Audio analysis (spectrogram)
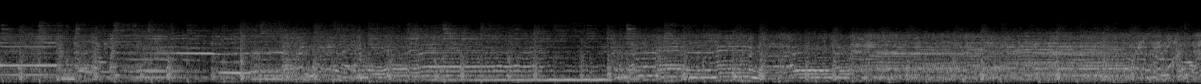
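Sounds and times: distorted electric guitar: 0.0 - 12.0
rock band playing: 0.0 - 12.0.

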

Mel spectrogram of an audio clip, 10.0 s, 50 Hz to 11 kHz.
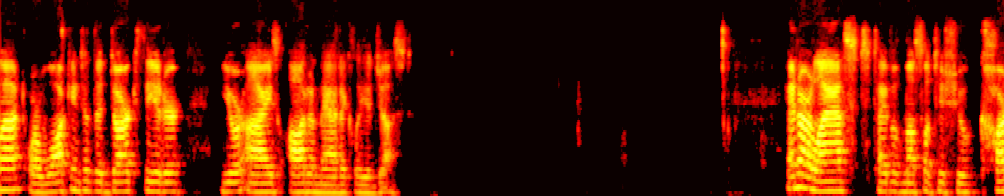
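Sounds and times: person speaking: 0.0 - 4.3, 7.2 - 10.0.

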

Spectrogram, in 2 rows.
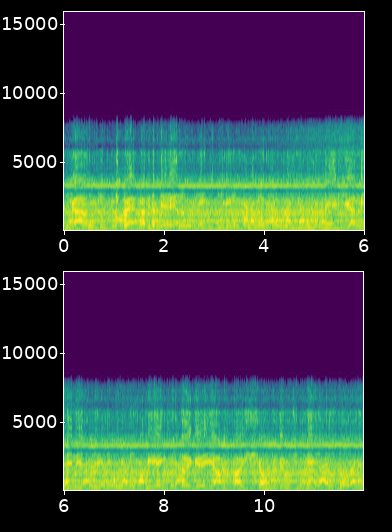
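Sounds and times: steady high tone: 0.0 - 11.6
faint voice talking on radio: 0.0 - 11.9
radio static hiss: 0.0 - 11.9.

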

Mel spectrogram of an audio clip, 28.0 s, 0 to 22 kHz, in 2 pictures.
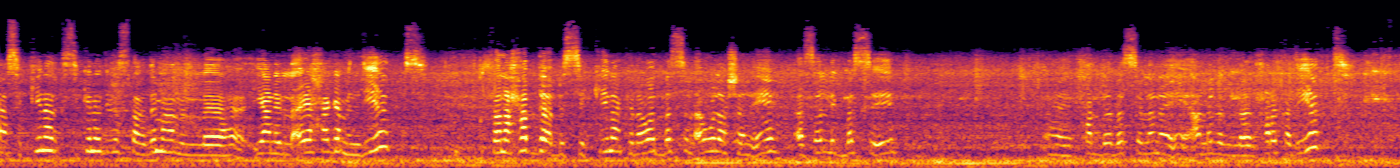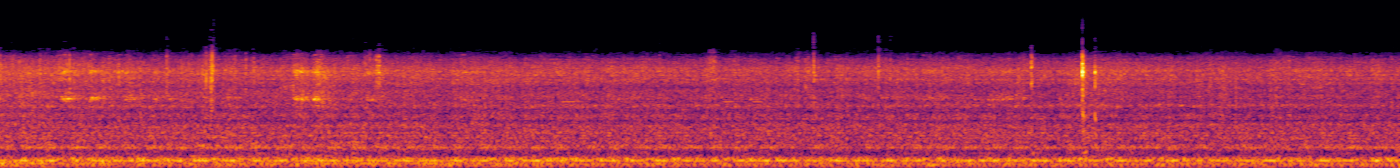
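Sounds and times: steady low hum: 0.0 - 28.0.

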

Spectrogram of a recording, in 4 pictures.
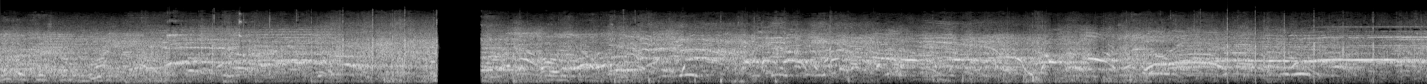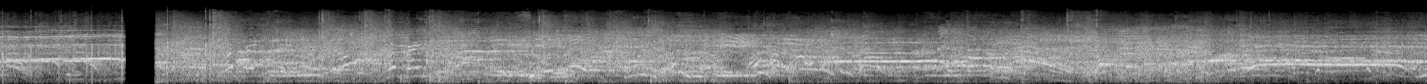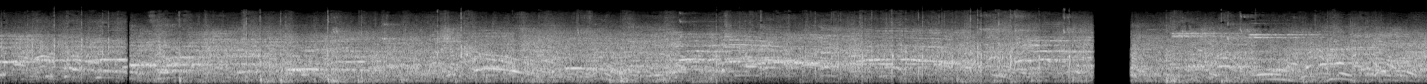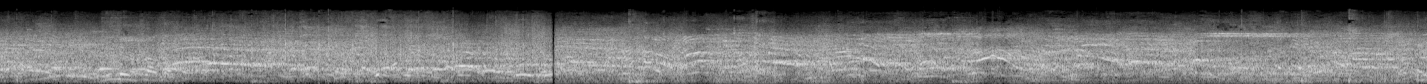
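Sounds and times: murmur of voices: 0.0 - 13.6, 16.0 - 57.0.

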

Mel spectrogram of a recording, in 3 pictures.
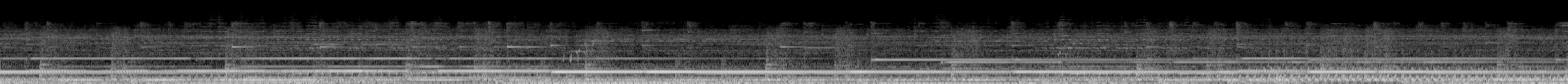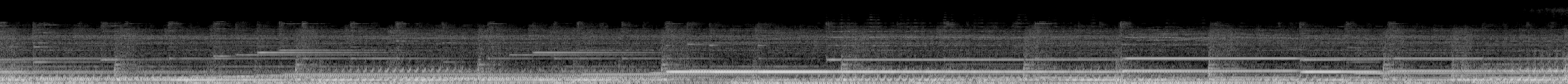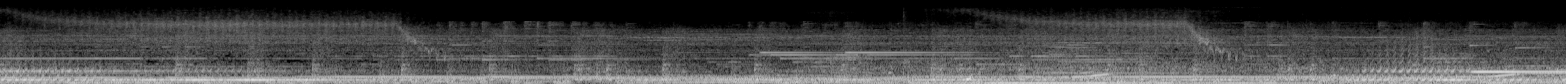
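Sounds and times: electronic music drone: 0.0 - 47.0
electronic drone tones: 30.6 - 36.2, 37.7 - 47.0
low buzzing rumble: 37.6 - 47.0
fast fluttering texture: 39.3 - 47.0.

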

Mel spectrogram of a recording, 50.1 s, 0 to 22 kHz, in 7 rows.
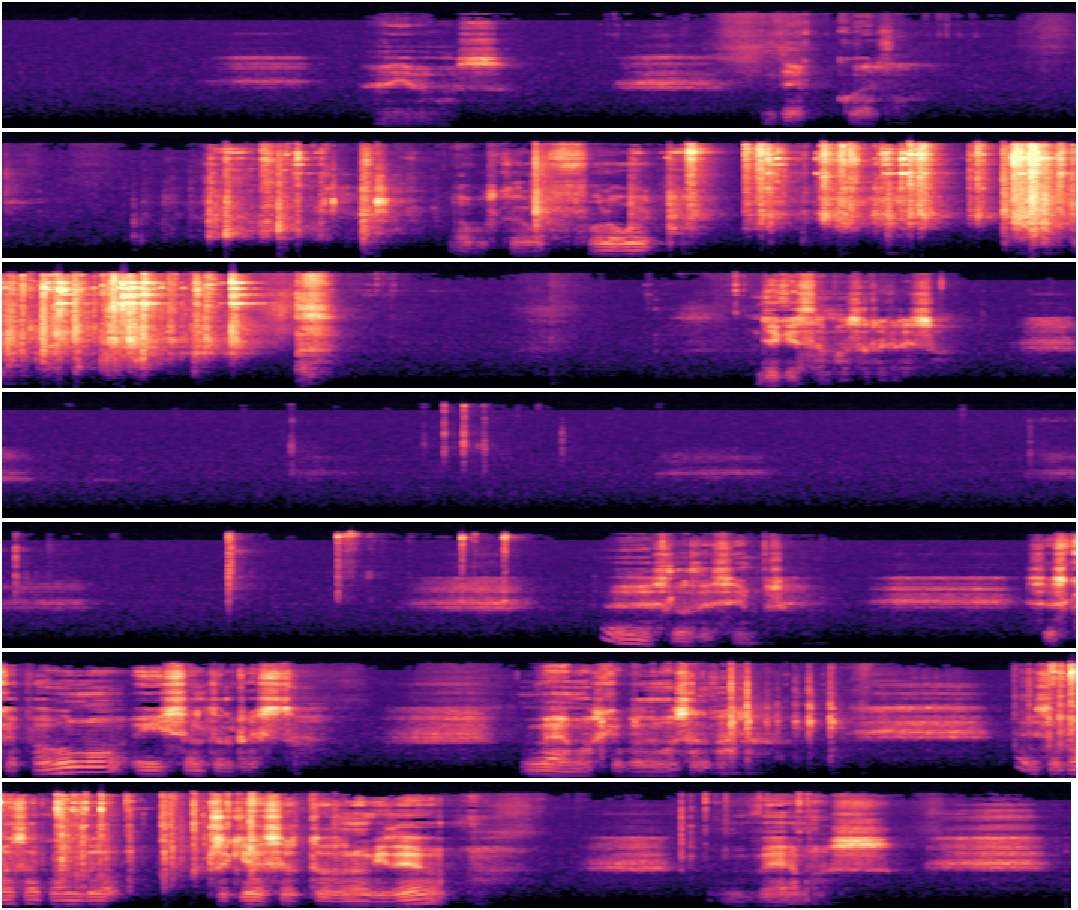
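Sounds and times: small metal parts clinking: 8.2 - 10.0, 10.6 - 16.2, 30.9 - 32.2, 40.5 - 41.5, 42.6 - 45.3.

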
